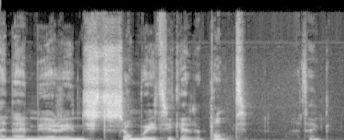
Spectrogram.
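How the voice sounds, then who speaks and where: Somewhat breathy and dark, mellow in tone, a man speaks with a fairly high pitch. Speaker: former seminary student. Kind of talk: interview answer.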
